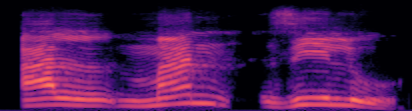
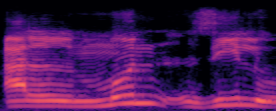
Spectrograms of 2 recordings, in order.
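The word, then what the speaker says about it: المنزل: sudah benar kembali lagi ini cara membacanya berbeda dengan yang sudah dipelajari sebelumnya nomor 4 ya perhatikan nomor 4 Al Man zilu Alman zilu qobihun Alman zilu qobihun nih ada yang terdengar al-mundziri lu itu maknanya berbeda kalau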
